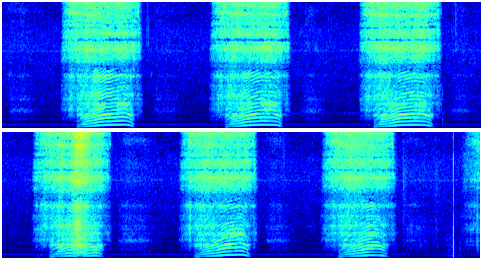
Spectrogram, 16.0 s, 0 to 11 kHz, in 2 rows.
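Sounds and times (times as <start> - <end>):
boy snoring: 1.0 - 2.4, 3.5 - 4.8, 6.0 - 7.4, 8.5 - 9.8, 11.0 - 12.3, 13.3 - 14.6.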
